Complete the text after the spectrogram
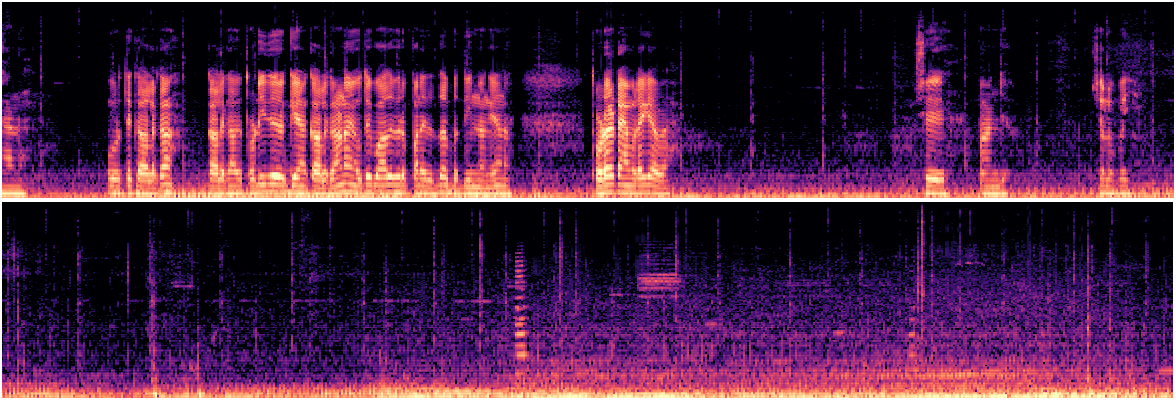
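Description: A car engine hums steadily with a low road rumble, growing louder as the car speeds up.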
